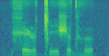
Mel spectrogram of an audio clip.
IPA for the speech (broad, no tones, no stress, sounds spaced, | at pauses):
x e ɭ ɵ ǀ i ʃ ə dʱ ɵ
